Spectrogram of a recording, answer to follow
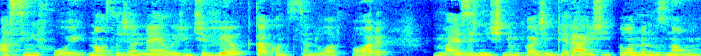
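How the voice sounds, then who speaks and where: High in pitch, this woman's voice has a dark, mellow tone. She talks at a moderate pace with fairly even intonation. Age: 20s. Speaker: journalism student and audiovisual artist. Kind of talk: casual talk to camera about her art.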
